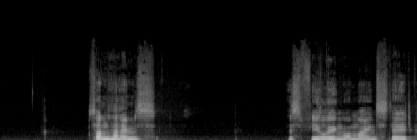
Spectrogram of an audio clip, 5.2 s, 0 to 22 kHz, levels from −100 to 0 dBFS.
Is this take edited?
no; 0 cuts

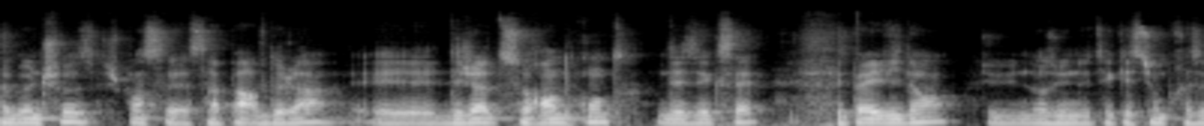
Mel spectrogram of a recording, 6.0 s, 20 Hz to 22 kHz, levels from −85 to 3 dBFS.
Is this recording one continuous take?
no; 1 cut; at 1.3 s

